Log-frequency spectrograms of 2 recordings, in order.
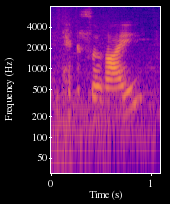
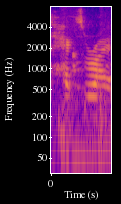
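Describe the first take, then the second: First: The word is said in a native German pronunciation. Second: The word is said in an English-style pronunciation. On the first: The speaker calls it right. "it's actually Hexerei" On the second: The speaker calls it wrong. "I pronounce it Hexerei as well"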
